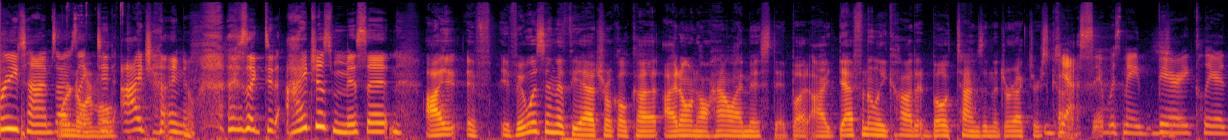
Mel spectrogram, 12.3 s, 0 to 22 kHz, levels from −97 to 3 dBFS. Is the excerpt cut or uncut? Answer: uncut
